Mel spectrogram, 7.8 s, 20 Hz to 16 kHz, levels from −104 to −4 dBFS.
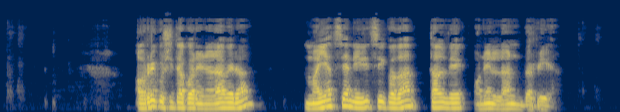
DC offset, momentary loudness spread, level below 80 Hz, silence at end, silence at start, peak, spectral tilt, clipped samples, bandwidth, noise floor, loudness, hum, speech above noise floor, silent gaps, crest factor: under 0.1%; 8 LU; -56 dBFS; 0.85 s; 1.7 s; 0 dBFS; -6 dB/octave; under 0.1%; 9.4 kHz; under -90 dBFS; -17 LUFS; none; over 74 dB; none; 18 dB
